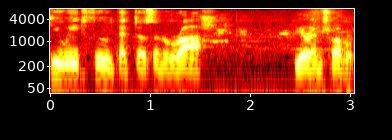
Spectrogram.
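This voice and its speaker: A man with an Irish accent speaks at a fairly low pitch with ordinary pitch variation. Noticeable background noise is present. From Ireland, Limerick. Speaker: community development faculty member. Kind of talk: interview. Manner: hesitant, many fillers and repetitions.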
